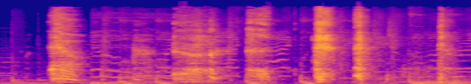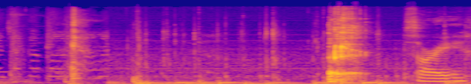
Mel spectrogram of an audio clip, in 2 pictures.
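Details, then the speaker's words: Female streamers burping: several loud, throaty burps with brief voices and faint background music; burping. "oh my gosh that was a good that was a nice burp nice bird that was a small one that was pretty good"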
